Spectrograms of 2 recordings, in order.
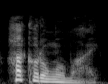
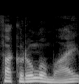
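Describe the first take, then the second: First: The first word begins with a plain 'h' sound. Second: The first word begins with a 'wh' sound. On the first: "So the W is dropped" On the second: "saying instead of whakarongo mai"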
